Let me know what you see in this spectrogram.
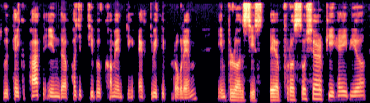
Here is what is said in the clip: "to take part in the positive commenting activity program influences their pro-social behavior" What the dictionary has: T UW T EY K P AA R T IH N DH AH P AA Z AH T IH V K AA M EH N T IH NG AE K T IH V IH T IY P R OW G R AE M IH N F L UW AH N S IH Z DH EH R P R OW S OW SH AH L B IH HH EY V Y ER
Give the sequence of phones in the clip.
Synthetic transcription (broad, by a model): T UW T EY K P AA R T IH N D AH P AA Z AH T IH B K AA M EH N T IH NG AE K T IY B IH T IY P R OW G R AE M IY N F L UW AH N S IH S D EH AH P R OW S OW SH AH L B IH HH EY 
